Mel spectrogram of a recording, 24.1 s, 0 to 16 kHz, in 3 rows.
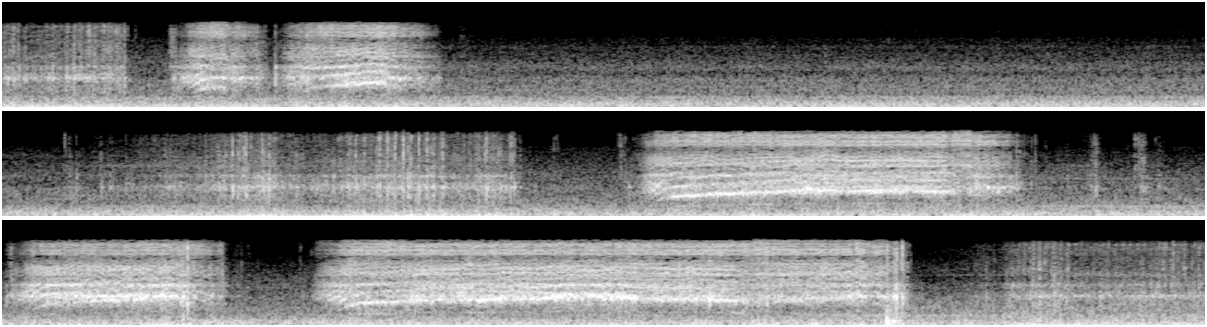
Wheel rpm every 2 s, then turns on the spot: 30, 20, 0, 0, 10, 20, 90, 30, 50, 90, 100, 20.
8-10 14-16 22-24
